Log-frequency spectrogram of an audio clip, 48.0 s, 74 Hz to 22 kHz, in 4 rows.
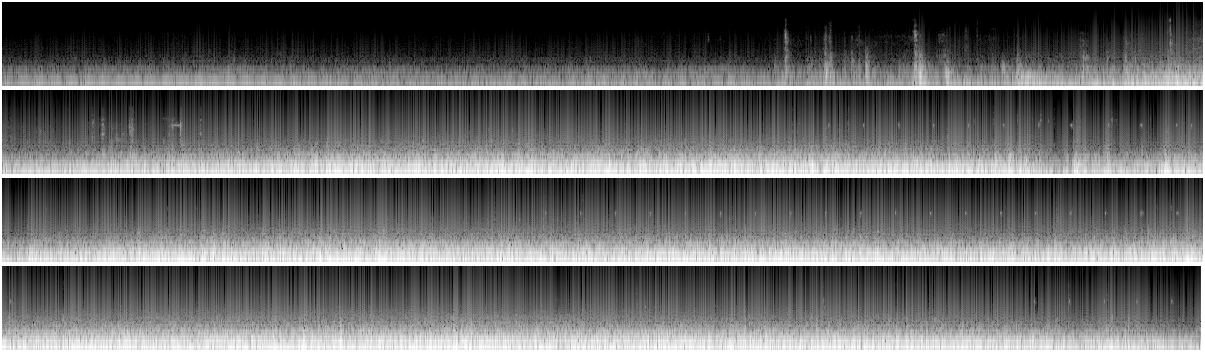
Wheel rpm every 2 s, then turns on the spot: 0, 0, 0, 0, 0, 0, 0, 0, 0, 0, 0, 0, 0, 0, 0, 0, 0, 0, 0, 0, 0, 0, 0, 0.
none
